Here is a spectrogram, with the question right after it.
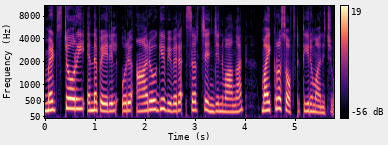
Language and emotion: Malayalam, neutral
